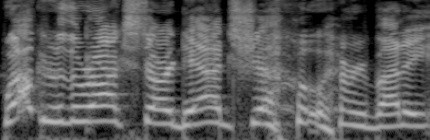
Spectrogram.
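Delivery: voice breaking and cracking, very high pitch. Opening the next episode of the dads' show, voice cracking. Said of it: "And my voice cracks".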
